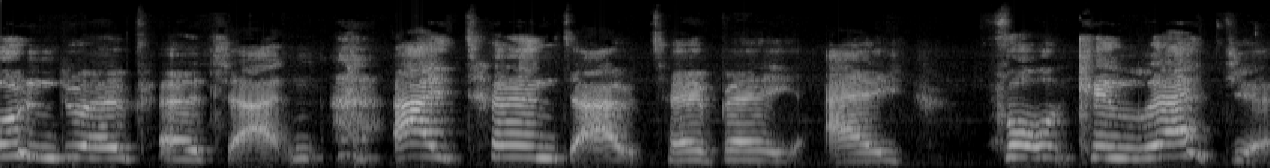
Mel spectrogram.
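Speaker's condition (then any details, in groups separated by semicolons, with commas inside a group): Cerebral palsy; talks a bit slower than others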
